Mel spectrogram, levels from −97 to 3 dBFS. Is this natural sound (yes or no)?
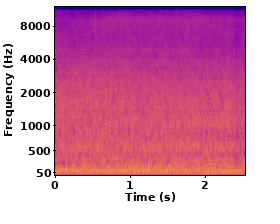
no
